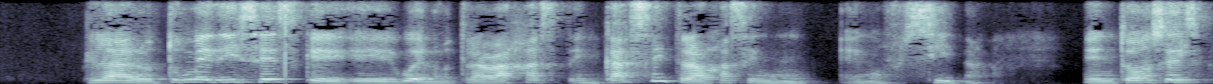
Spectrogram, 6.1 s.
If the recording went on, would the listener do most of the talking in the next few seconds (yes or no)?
no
